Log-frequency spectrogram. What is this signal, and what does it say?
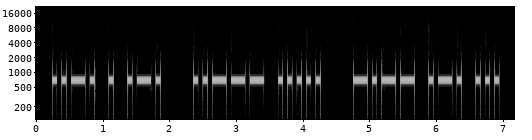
Morse code, heard as a keyed tone, about 17 wpm, 700 Hz. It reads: FER 25 YRS
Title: Common QSO Phrases Encore 17wpm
